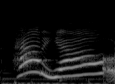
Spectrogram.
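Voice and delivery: very high, loud, drawn-out country greeting; high-pitched country voice. Shown as a demonstration. Showing a high-pitched country greeting, piercingly high. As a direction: squeal it out in a country accent. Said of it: "especially if they have a high-pitched voice".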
